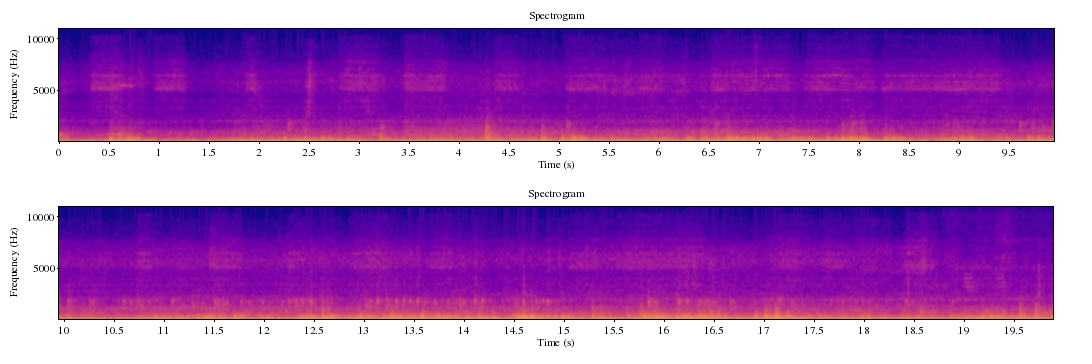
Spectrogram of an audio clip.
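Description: Tobu Railway electric commuter train running along the line, heard from inside the front car: a steady rumble of wheels on rail, with scattered clacks from the wheels.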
